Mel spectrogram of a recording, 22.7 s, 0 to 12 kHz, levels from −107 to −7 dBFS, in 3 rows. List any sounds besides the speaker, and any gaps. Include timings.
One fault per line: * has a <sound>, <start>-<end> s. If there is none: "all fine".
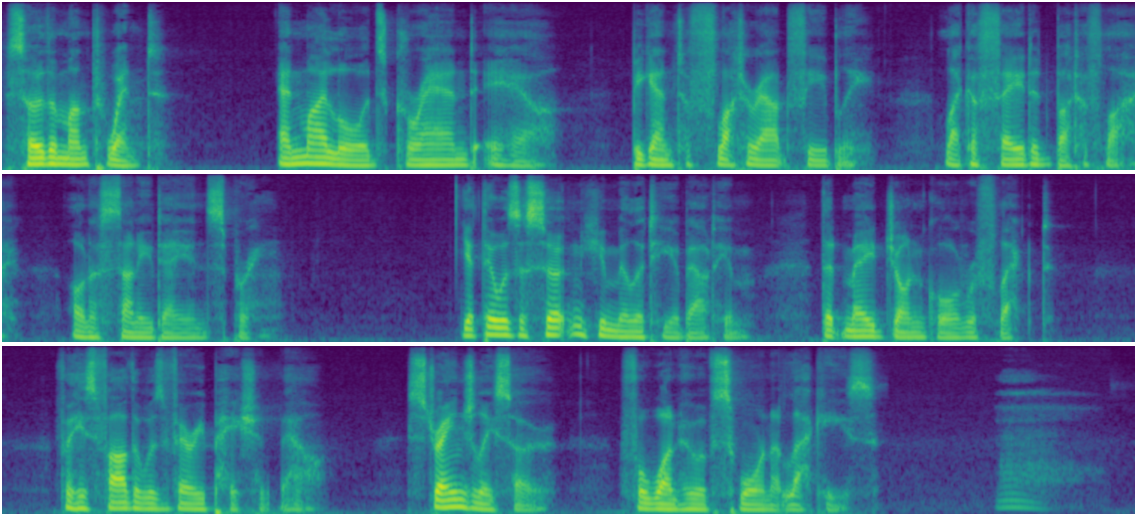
* has a sigh, 21.7-22.5 s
